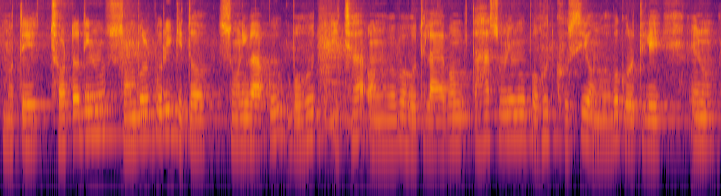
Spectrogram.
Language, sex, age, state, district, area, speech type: Odia, male, 18-30, Odisha, Subarnapur, urban, spontaneous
